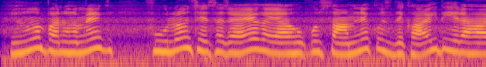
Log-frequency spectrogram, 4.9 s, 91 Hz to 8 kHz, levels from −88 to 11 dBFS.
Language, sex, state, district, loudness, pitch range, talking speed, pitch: Hindi, female, Uttar Pradesh, Lalitpur, -15 LUFS, 235-290 Hz, 160 wpm, 255 Hz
